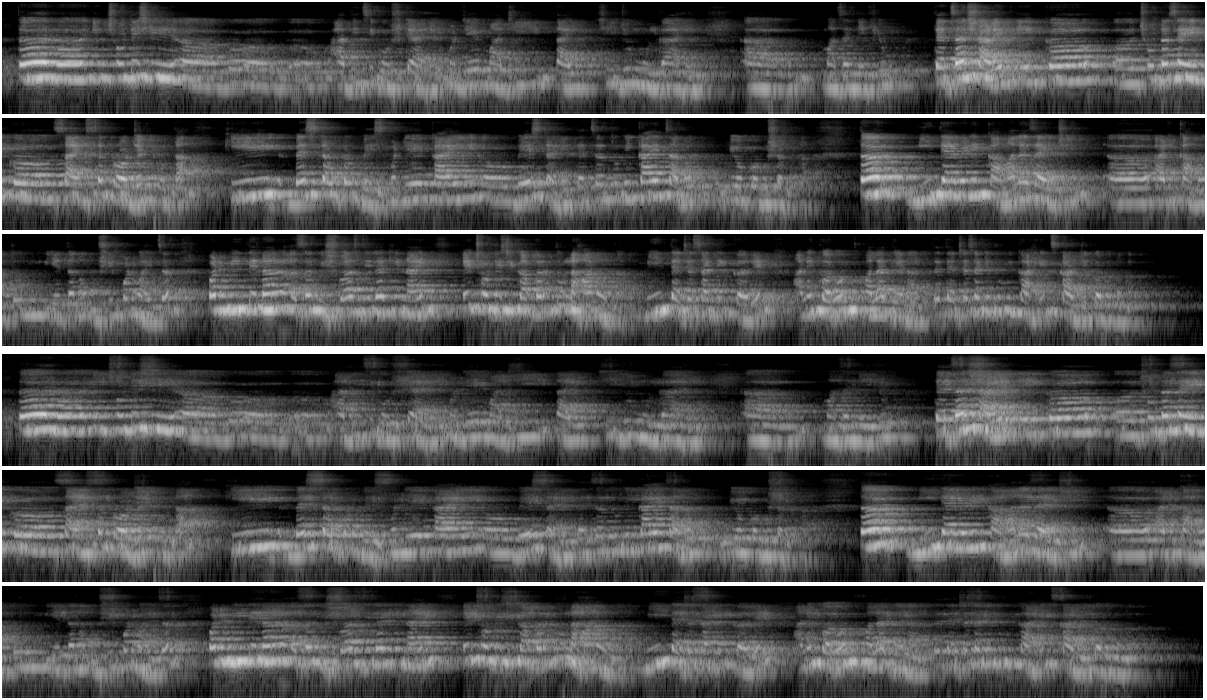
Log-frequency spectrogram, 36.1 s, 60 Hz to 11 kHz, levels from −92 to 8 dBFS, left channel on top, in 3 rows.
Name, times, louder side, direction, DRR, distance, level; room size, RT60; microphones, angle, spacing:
voice 1, 0.2-7.0 7.4-8.9 9.3-13.9 14.3-20.1 20.6-25.8 26.1-28.4 28.7-31.7 32.0-35.4, left 2 dB, 90° left, 0 dB, 6.0 m, -27 dB
19.0 x 8.8 x 5.9 m, 1.3 s
head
